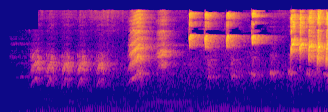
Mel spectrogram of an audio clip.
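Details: Cucak cungkok bulbul giving a loud, shot-like song: a run of short chattering notes, then sharp bright bursts repeated about every fifth of a second, ending in a dense high trill.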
